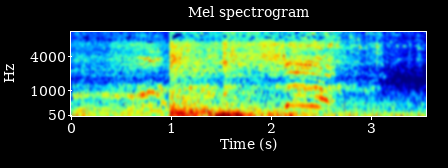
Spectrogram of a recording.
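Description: A car crashes through a glass window with a loud smash.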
